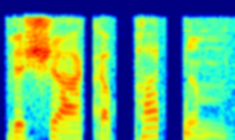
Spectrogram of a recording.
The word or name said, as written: Vishakhapatnam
